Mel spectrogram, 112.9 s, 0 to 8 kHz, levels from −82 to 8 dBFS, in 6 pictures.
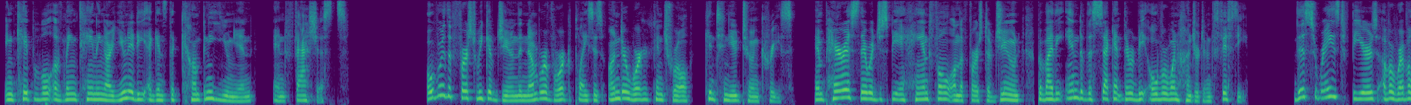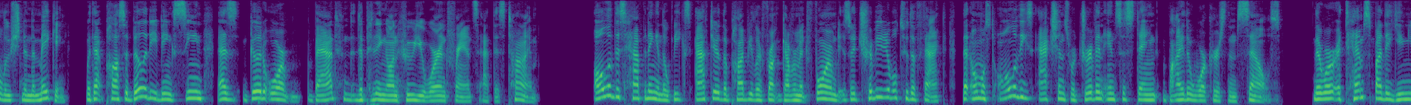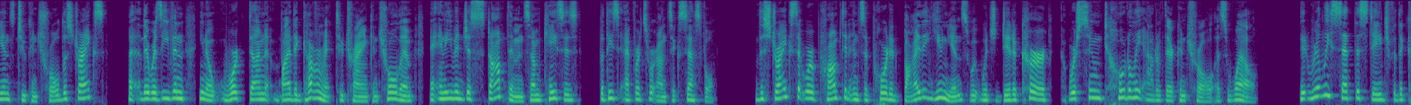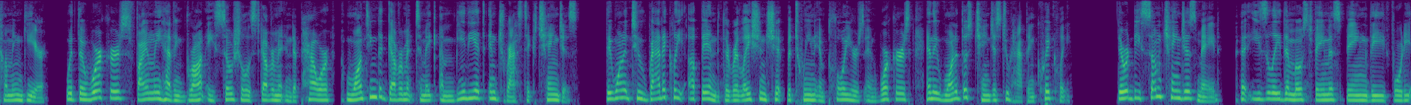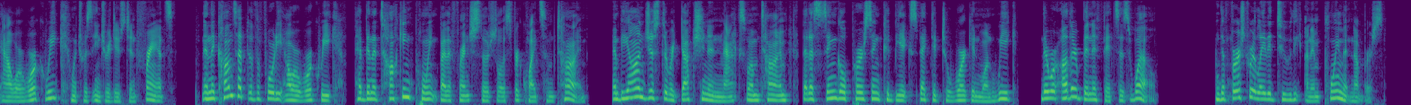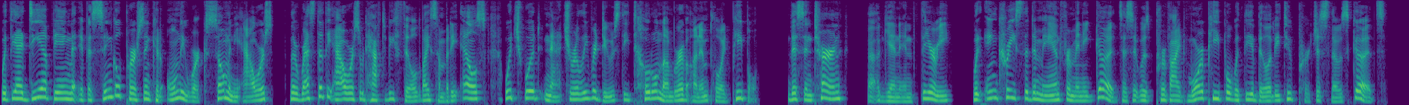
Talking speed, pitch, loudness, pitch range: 190 wpm, 160 Hz, -20 LUFS, 140-185 Hz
